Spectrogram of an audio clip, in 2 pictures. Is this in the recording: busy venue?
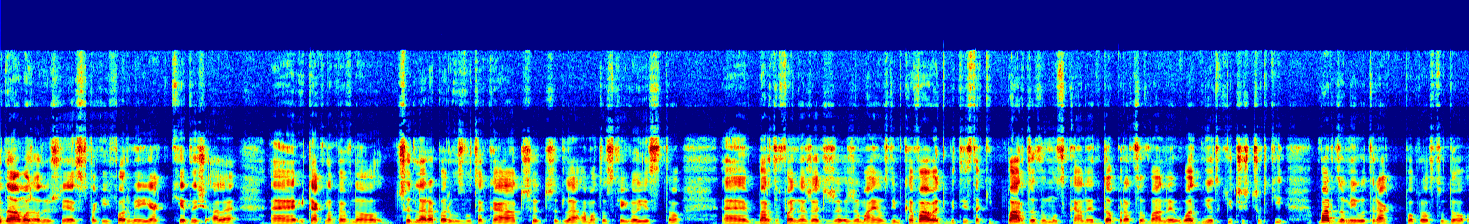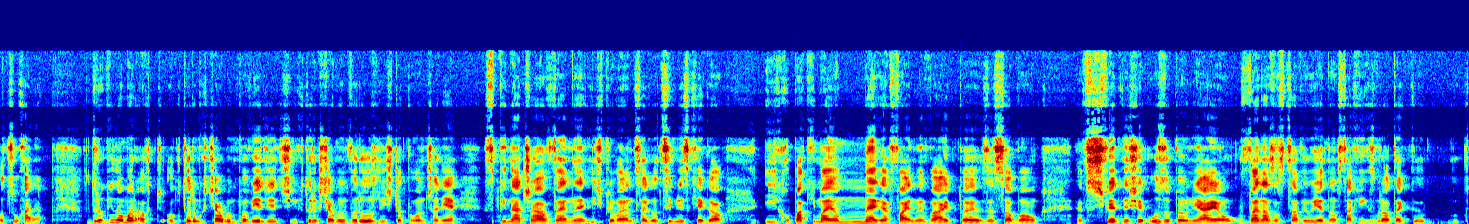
no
